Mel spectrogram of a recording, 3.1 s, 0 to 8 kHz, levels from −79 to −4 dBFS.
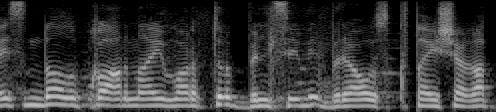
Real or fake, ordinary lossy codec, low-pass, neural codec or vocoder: fake; none; none; codec, 16 kHz, 1 kbps, X-Codec, HuBERT features, trained on balanced general audio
